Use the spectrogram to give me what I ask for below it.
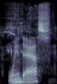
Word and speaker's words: Windass: I think Windass is one word, and I'm positive that I'm pronouncing it correctly. Windass. – You are, yes. It is. It is.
